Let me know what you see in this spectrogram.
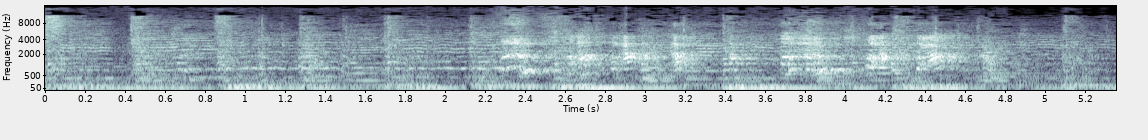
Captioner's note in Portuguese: Risada maligna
